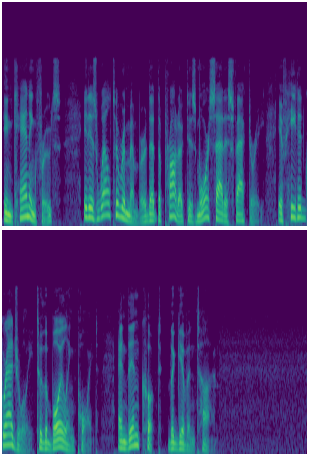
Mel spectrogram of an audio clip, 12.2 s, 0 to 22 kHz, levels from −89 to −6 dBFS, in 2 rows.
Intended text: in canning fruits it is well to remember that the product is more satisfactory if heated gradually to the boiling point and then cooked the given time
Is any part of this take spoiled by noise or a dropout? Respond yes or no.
no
